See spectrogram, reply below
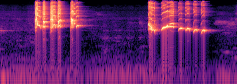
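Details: Captive orange-headed thrush in ngeplong song, used to stimulate other birds: four quick harsh high notes, a pause, then a rich phrase of descending whistled notes stepping lower, in a quiet indoor setting.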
